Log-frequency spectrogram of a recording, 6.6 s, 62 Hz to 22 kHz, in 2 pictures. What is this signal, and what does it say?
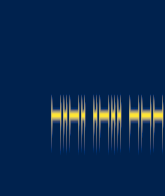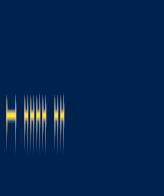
Morse code, heard as a keyed tone, about 20 wpm, 700 Hz. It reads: CLOTHI
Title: Build A Word - 2 Letters At A Time - 8-Letter Words - 20wpm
